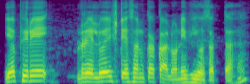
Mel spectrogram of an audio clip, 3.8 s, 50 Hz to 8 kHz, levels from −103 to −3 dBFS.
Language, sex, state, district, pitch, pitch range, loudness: Hindi, male, Chhattisgarh, Balrampur, 150 Hz, 135-165 Hz, -14 LUFS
